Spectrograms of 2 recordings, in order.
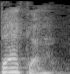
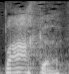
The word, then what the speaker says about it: Baca: As they passed through the valley of Baca, not Becca, Baca.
